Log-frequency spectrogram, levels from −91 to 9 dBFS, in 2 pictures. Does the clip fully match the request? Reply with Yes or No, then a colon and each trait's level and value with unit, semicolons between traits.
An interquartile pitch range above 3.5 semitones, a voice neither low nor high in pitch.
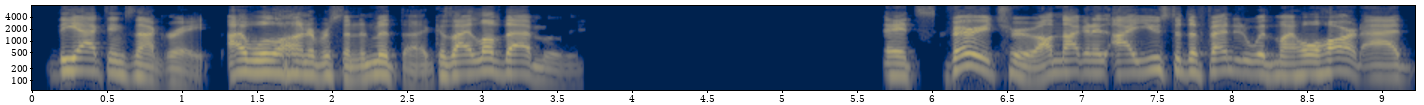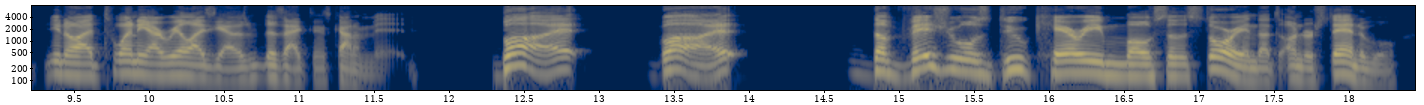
Yes: average, 4.5 semitones; medium, 150 Hz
